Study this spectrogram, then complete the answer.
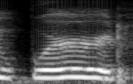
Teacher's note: when we say word we jump straight from the w to the r it's almost like there is no o like if you spelled word without the or pronounced word without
